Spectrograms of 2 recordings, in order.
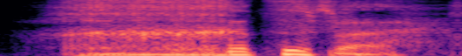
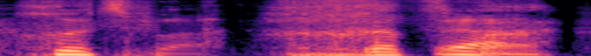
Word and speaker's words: chutzpah: I believe it's pronounced chutzpah. – Chutzpah. – But you got to get a good, throat thing in there. Chutzpah.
